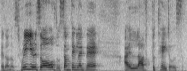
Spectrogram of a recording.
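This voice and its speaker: A woman's voice: fairly high pitch, normal speed. Hesitant woman from Israel, native Russian speaker. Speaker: opera soprano, interview guest. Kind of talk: casual interview talk.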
